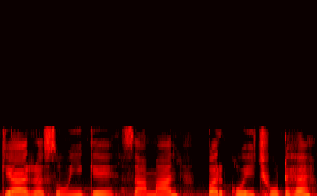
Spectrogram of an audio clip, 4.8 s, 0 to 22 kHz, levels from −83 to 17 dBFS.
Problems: constant background noise, continuous background conversations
